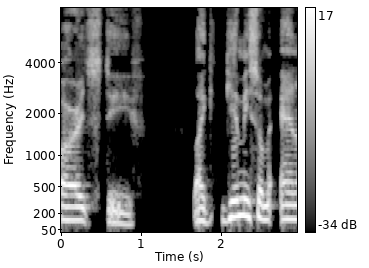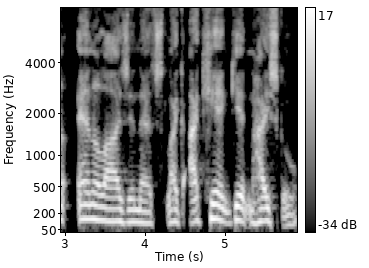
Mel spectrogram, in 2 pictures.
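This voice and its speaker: A man's whiny, put-on character voice at medium pitch and a fairly slow pace. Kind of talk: complaining, petulant.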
